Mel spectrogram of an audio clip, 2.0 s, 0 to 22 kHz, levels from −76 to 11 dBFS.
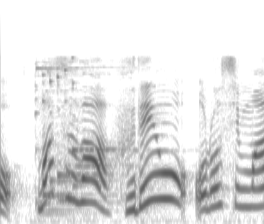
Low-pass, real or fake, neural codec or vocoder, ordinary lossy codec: none; real; none; none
